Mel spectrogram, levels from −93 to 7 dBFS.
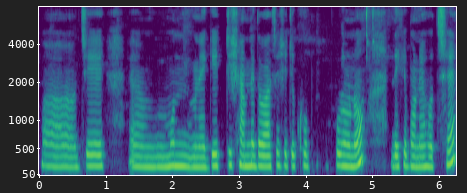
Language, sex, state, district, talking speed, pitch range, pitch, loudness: Bengali, female, West Bengal, Jalpaiguri, 135 wpm, 185-200 Hz, 195 Hz, -20 LUFS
